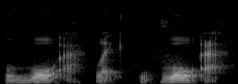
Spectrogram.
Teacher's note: if you want something like a Londoner, you could say that water, like water. There is no T sound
